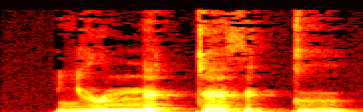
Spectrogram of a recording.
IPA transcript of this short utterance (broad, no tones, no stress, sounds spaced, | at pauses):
ʎ ɨ ɹ nː ɛ kː ɛ θ ɪ kː ɯ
